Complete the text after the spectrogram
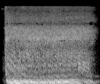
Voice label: scout jeers; mvm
